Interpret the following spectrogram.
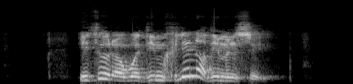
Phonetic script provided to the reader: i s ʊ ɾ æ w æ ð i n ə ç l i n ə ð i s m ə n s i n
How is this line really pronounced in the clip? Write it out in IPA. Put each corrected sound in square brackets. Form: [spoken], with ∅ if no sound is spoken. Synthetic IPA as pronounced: i [θ] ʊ ɾ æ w æ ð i [m] ə ç l i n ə ð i [∅] m ə n s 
